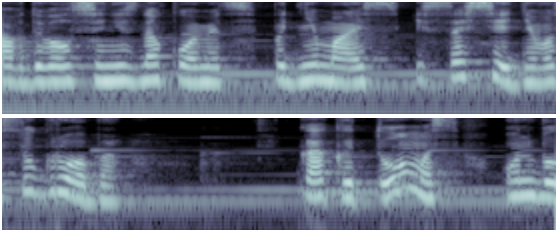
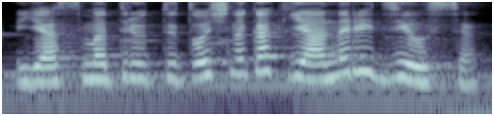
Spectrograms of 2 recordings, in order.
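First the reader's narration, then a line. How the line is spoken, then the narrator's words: Laughing. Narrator (Russian): рассмеялся Томас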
